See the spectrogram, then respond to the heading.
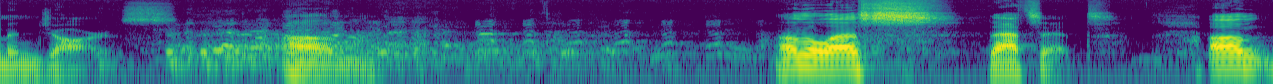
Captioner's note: laugh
